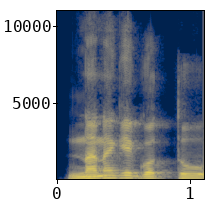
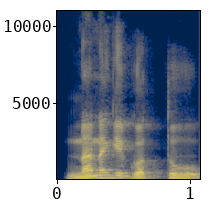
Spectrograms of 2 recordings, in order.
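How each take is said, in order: Both takes have the same delivery.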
